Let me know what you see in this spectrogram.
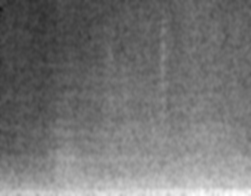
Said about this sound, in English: I'm here at the beach in Malibu, where there are some gnarly surf waves.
